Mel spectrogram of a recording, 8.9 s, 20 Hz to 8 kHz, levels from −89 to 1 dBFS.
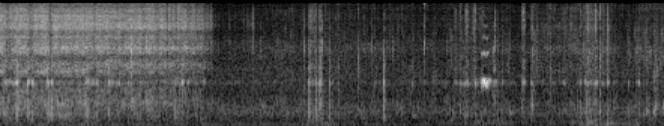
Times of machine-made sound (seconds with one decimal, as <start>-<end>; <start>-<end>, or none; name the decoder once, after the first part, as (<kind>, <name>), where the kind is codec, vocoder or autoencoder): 0.0-3.8 (vocoder, Vocos); 4.8-8.9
